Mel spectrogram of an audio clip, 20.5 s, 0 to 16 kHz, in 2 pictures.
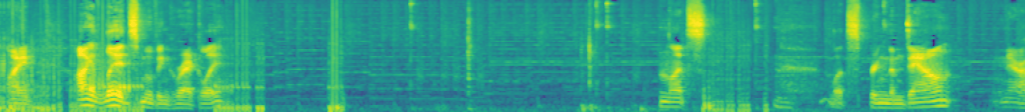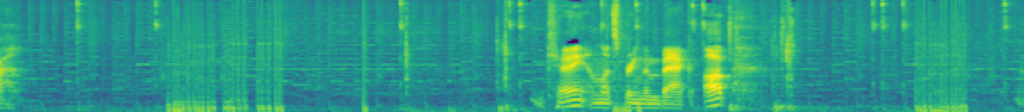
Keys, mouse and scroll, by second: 5.8 i, 7.0 click, 8.9-11.1 drag, 11.9-14.3 drag, 15.2 i, 16.3 click, 17.2 right click, 18.0 shift+d, 19.3-20.4 drag.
